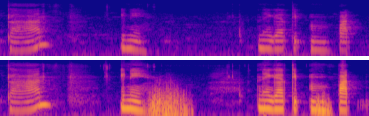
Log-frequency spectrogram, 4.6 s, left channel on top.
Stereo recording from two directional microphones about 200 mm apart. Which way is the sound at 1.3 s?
50° right (ahead or behind).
